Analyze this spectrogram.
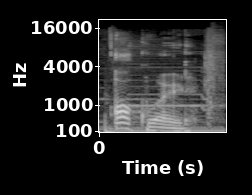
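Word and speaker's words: awkward: यहाँ W silent रहेगा, आप बोलेंगे ऑकवर्ड, जिसका मतलब होता है असहज या अजीब।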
